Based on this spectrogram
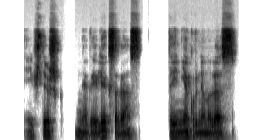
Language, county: Lithuanian, Marijampolė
